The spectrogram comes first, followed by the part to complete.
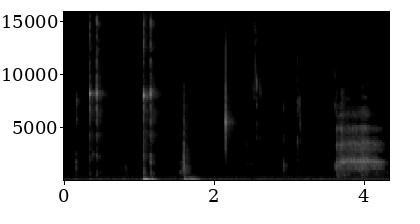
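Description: Near silence with a few faint, scattered clicks, the loudest about a second in, and a short soft hiss near the end.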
